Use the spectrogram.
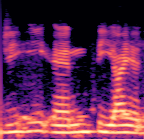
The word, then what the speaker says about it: gentil: time when you put GENTILE, it will become gentile. You don't say gentiles, right? Gentil, yes. So Yeah. here in French, you will find this is GE is pronounced je also, right?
